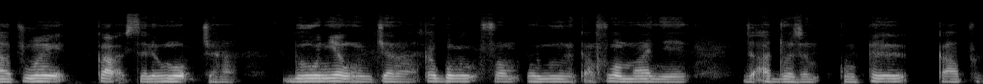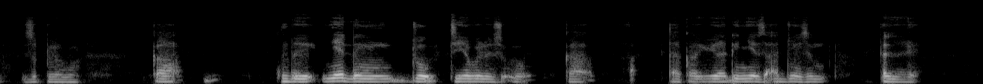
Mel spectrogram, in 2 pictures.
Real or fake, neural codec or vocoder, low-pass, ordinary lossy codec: fake; codec, 44.1 kHz, 2.6 kbps, DAC; 14.4 kHz; MP3, 48 kbps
